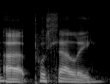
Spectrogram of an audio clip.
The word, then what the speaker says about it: Pwllheli: Now, how do you pronounce the town you're from? Pwllheli, which means the river going into the Sea of Salt, which is, yeah, that's what it means.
